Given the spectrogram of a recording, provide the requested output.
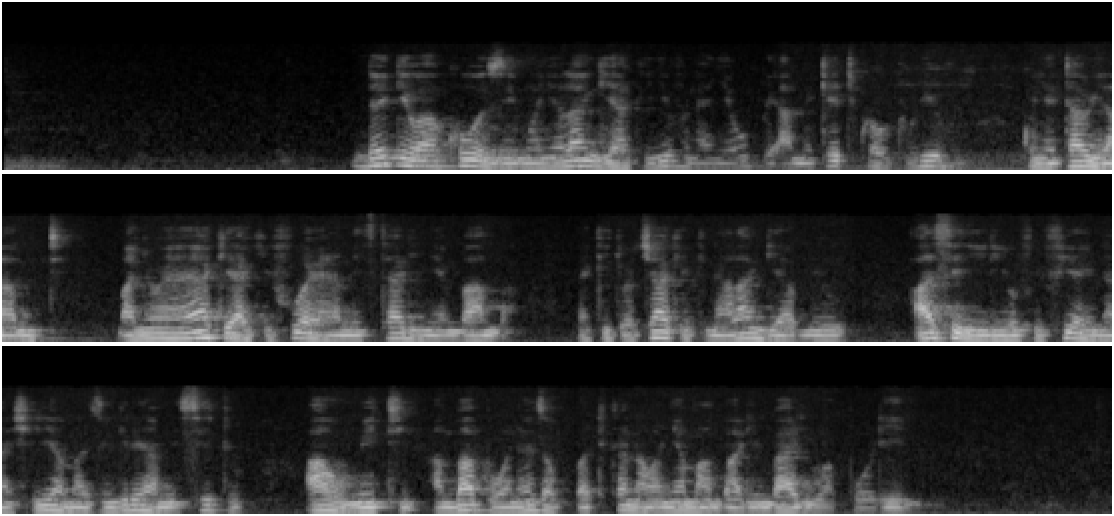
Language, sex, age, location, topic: Swahili, male, 25-35, Dar es Salaam, agriculture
